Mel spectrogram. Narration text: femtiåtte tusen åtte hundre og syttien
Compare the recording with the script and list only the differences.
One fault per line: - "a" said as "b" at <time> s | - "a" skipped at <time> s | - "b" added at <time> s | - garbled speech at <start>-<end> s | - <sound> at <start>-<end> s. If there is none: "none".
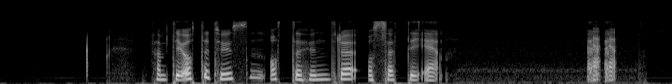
- laugh at 5.9-6.2 s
